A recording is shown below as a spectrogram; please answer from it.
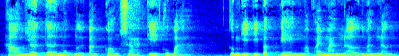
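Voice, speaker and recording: A man reading a novel aloud as a steady narrator. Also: on the low side, fairly quick. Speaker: audiobook narrator. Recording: roomy hall echo, faint music.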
